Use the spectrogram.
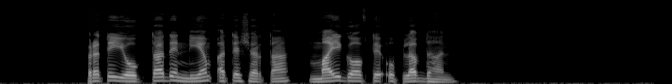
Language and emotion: Punjabi, neutral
